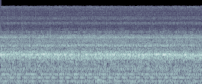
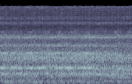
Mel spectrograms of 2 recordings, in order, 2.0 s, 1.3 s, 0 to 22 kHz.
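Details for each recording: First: Nyx e-bike hub motor on an Adaptto controller at about 50 km/h during setup: steady mid-pitched whine with a rough buzzing edge; motor timing untuned, being adjusted to around 558 microseconds for the smoothest running. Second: Hub motor on e-bike with Adaptto controller during setup fine-tuning: steady, even motor hum with no wobble or vibration at constant speed after adjusting base frequency to mid-range; motor running smoothly and correctly tuned.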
